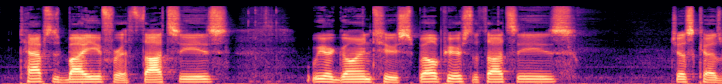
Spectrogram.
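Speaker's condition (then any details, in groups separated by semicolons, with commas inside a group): No condition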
